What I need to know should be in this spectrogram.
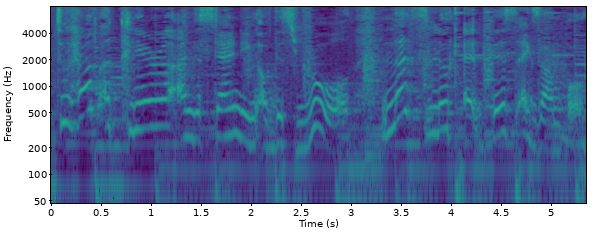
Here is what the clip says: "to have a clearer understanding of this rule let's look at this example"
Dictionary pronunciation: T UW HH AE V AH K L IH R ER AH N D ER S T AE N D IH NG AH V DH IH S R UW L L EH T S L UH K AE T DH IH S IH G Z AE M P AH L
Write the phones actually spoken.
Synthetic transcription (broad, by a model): T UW HH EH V AH K L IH ER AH N D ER S T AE N D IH NG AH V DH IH S R UW L L EH T S L UH K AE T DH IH S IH G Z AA M P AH L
